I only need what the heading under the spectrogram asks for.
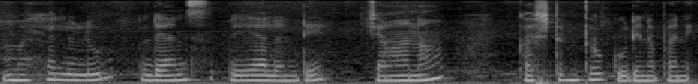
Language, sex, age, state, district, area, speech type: Telugu, female, 30-45, Andhra Pradesh, Eluru, urban, spontaneous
